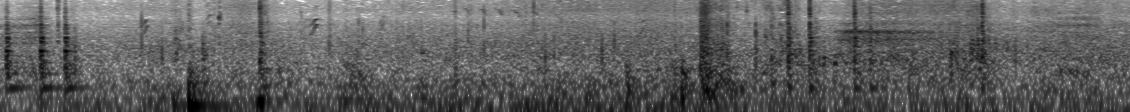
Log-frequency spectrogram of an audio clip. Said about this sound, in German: Es sieht nach Regen aus, dazu ein böiger Wind. Lässt sich nicht ändern.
